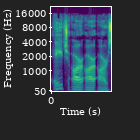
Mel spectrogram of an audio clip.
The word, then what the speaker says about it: HRRR: Scientists have been forecasting where this smoke will end up 48 hours ahead of time with an experimental model called HRRR smoke, pronounced HRR, from the National Oceanic and Atmospheric Administration.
